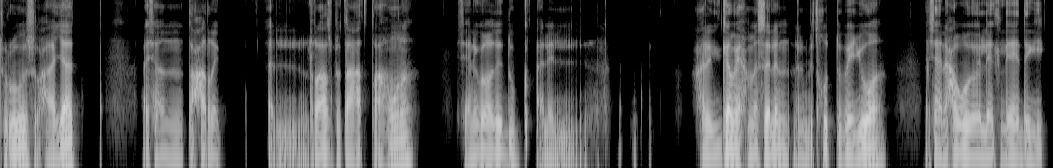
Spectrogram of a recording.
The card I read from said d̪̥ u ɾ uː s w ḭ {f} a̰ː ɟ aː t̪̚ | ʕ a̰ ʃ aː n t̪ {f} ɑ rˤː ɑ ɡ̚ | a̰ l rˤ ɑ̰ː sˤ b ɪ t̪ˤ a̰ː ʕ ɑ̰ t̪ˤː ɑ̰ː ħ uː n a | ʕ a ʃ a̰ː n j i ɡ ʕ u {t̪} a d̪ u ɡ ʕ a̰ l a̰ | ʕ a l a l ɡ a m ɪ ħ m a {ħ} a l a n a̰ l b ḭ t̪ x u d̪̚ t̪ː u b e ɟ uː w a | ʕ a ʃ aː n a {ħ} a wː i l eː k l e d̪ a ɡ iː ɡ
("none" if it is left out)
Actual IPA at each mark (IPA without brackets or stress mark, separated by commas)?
ħ, ħ, d̪, s, ħ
